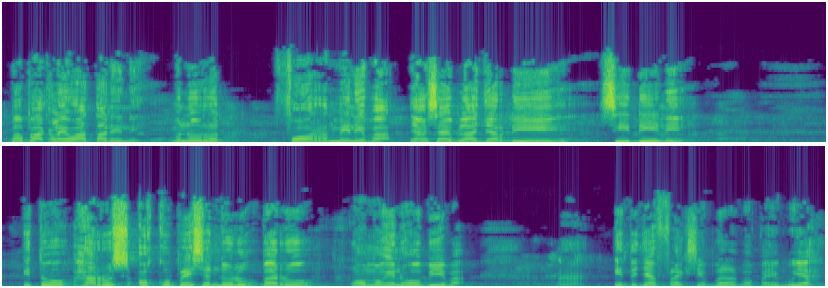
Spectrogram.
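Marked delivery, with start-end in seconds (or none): 0.0-9.7 hammed-up stiff salesman, giggling as he scolds; laughing mock pedant. Mocking a rigid, by-the-book salesman. (tertawa sambil meniru sales yang kaku)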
